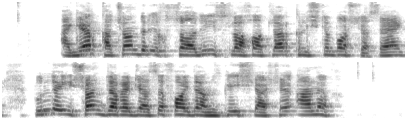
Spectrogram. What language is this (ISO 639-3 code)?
uzb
